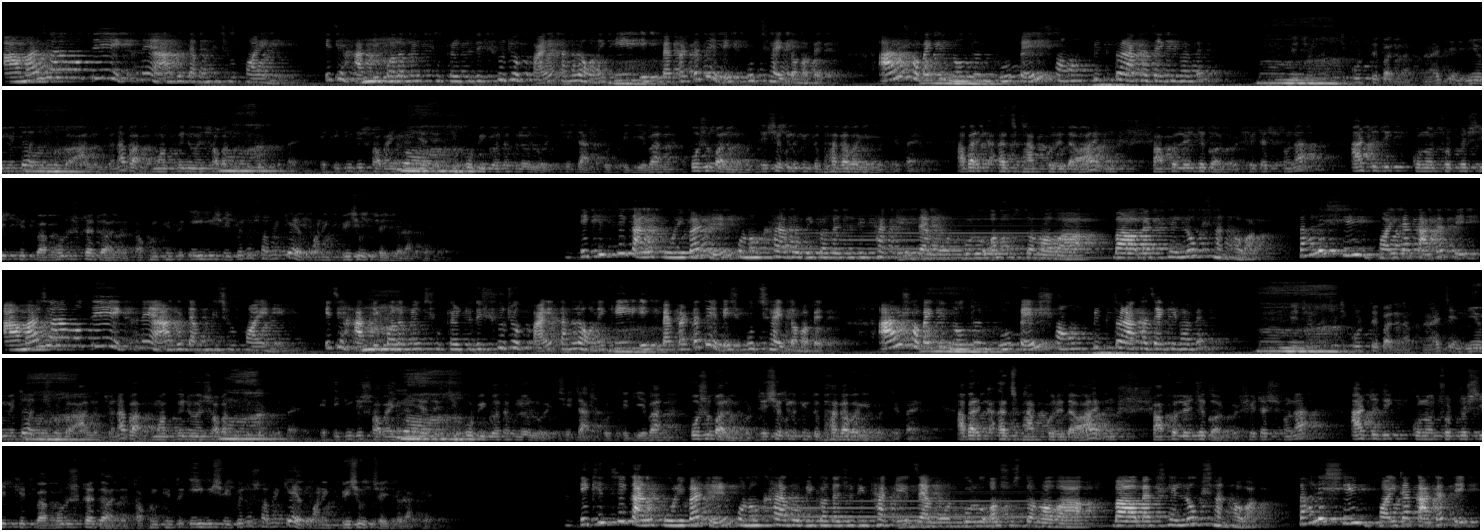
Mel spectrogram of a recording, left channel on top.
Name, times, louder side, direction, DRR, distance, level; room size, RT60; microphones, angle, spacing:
voice 1, 0.0-2.9 3.2-8.2 8.8-12.1 18.7-19.0 35.2-42.2 42.6-44.2, right 3 dB, 80° right, 1 dB, 3.5 m, -29 dB
sound 1, 2.0-2.1 3.6-4.1 5.6-5.7 6.1-6.5 7.9-8.1 9.2-9.9 10.6-11.6 12.3-12.4 12.5-13.4 15.0-15.6 16.1-16.2 17.0-17.5 18.8-19.4, equal, 35° right, 2.8 m, -32 dB
voice 2, 12.9-17.8 18.1-23.5 23.8-24.0 24.3-27.9 28.3-33.9, right 1 dB, 60° right, -6 dB, 4.3 m, -37 dB
Wind instrument woodwind instrument, 37.0-40.7, right 2 dB, 75° left, 6.9 m, -43 dB
22.0 x 22.0 x 2.7 m, 0.80 s
head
